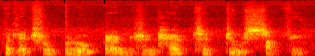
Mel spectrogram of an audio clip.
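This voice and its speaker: A man reading a children's story aloud as a storyteller, in deliberate, broken phrases. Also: medium pitch, expressive, bright, forceful tone, a little hiss or hum, low-quality recording.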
